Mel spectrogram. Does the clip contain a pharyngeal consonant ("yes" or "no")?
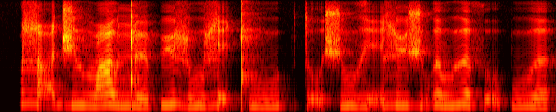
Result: no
